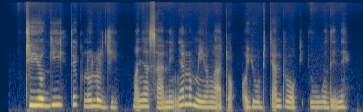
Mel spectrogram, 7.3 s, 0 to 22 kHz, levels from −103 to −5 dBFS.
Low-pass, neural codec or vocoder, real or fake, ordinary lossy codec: 19.8 kHz; codec, 44.1 kHz, 7.8 kbps, DAC; fake; none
